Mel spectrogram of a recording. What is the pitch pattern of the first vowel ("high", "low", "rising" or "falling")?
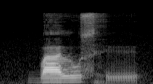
high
